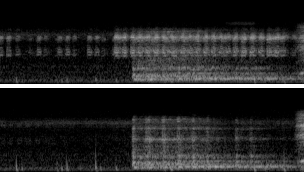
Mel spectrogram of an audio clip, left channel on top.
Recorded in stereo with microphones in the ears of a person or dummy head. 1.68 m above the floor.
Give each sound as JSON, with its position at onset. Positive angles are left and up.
{"t": 1.3, "sound": "laughter", "side_deg": -50, "distance_m": 4.5}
